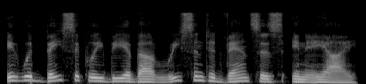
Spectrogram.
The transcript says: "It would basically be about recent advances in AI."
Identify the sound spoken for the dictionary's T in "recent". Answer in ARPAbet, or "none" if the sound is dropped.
T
